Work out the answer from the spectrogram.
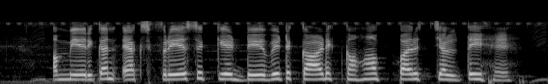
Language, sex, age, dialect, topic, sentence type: Hindi, female, 18-24, Kanauji Braj Bhasha, banking, statement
